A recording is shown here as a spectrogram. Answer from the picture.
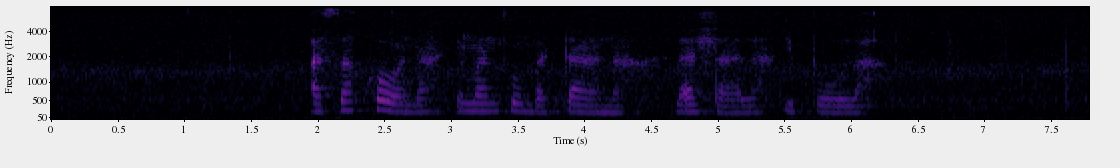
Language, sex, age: Swati, female, 20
